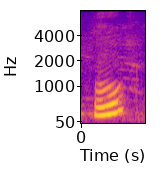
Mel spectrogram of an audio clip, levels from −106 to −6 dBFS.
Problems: continuous background conversations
